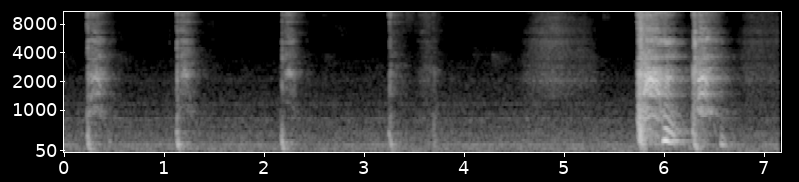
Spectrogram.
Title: 9 - coughing a bit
